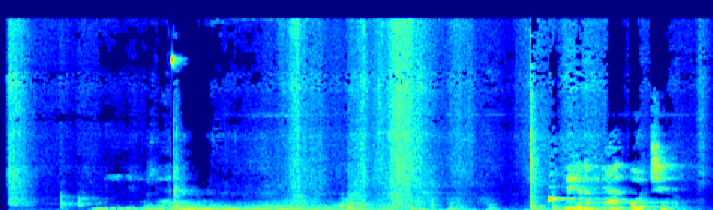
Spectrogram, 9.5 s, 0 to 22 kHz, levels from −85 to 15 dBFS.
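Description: From start to finish there's generation loss: a swirly, hollow smear with soft, blurred attacks. It's likely the sound went through an AAC-LC encoder around seven times, at something like 96 kbit/s, with each pass adding its own quantisation noise and spectral holes.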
